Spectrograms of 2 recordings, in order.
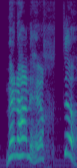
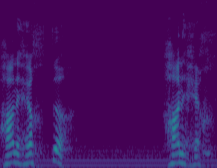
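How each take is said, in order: First: High, loud burst; emphatic proclamation. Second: Much softer, with long pauses; hushed repetition. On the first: Preacher telling congregation that Bartimeus heard, loud proclamation. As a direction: proclaim it at full voice. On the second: Preacher letting congregation absorb that he heard, hushed. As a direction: drop right down and let it sink in. Same words repeated hushed after climax. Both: Real, not acted.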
